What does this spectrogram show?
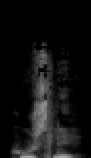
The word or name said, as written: huslig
